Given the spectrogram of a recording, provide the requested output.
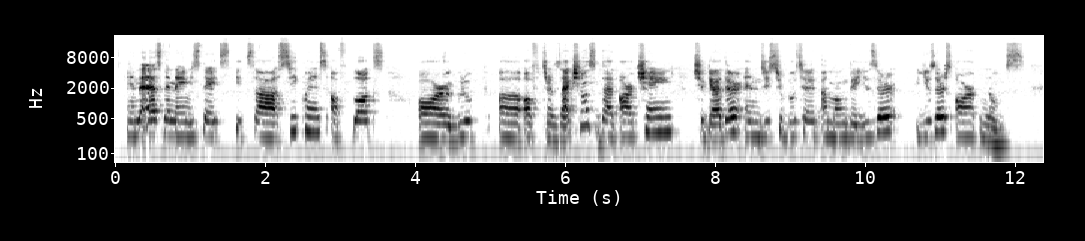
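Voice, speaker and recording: Speaking in a Brazilian accent, a woman keeps a fairly slow pace. Her fairly high voice shows ordinary pitch variation. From Brazil, Santos. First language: Portuguese. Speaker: software testing expert, conference speaker. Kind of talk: conference talk. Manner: hesitant, many fillers.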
